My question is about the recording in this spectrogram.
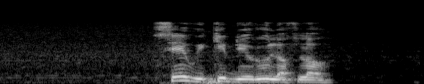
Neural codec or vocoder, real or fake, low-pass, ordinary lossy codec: none; real; 7.2 kHz; AAC, 48 kbps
